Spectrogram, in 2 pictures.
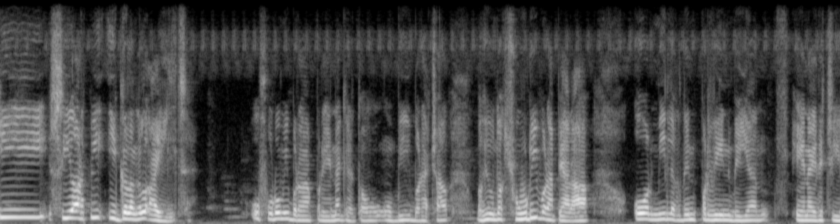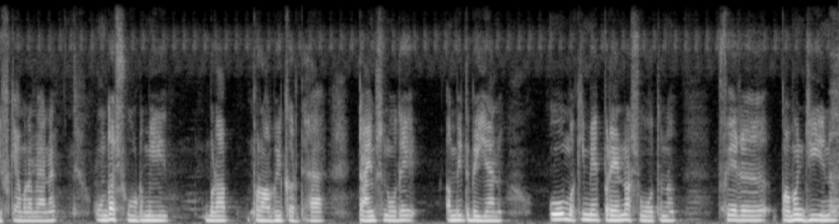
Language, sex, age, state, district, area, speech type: Dogri, male, 30-45, Jammu and Kashmir, Jammu, urban, spontaneous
